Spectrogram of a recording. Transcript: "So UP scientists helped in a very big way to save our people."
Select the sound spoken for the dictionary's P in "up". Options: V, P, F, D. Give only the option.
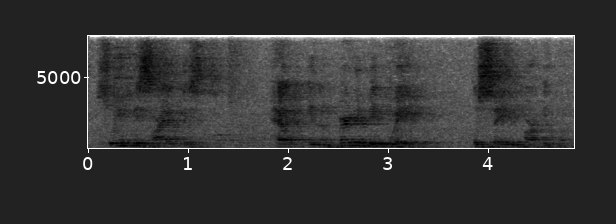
F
